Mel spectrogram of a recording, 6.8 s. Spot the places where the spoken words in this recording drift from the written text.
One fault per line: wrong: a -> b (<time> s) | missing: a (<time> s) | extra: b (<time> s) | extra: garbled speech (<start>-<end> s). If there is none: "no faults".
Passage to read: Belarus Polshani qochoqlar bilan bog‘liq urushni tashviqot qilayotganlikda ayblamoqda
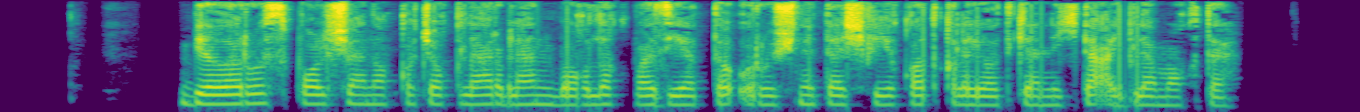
extra: vaziyatda (3.2 s)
